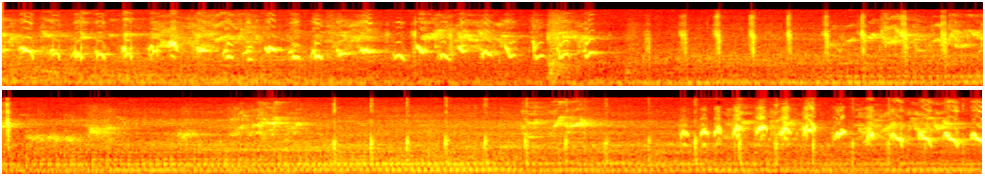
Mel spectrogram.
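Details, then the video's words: Rolling song, called ngerol, of a greater green leafbird from Bali: a quick trill of whistled notes opens, a stretch of sharp clicks and soft hum follows, then the trill resumes at the end. "Cucak ijo ngerol"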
